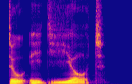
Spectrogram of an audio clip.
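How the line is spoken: Plain. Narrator (German): sagte er

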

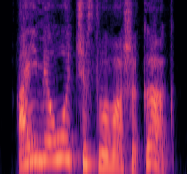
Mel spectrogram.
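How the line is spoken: Sudden simple cheerful laugh. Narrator (Russian): засмеялась вдруг, просто и весело

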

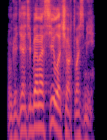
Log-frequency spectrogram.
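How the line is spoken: Angry outburst. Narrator (Russian): сердито накинулся на него офицер

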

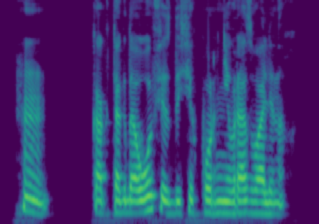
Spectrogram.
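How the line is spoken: Snorting. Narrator (Russian): хмыкнул Дмитрий

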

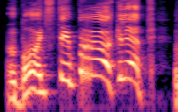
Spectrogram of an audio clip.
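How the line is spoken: Howled. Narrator (Russian): взвыл тот

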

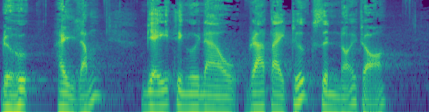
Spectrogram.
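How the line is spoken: Laughing loudly. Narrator (Vietnamese): Đoàn Hoàng Gia cười lớn nói

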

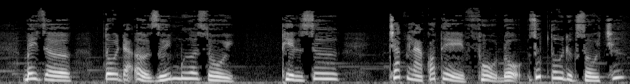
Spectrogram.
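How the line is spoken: Loud laughing. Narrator (Vietnamese): Nam thanh niên cười lớn

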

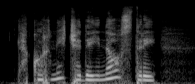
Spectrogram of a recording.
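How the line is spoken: Exclaiming. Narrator (Italian): esclamò Zazà

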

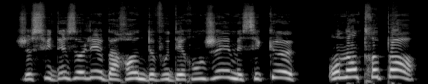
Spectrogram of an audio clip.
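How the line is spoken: Shouted from all sides. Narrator (French): cria de toutes parts

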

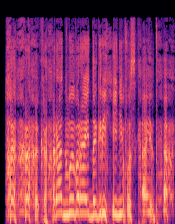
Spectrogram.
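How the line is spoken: Giggling. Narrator (Russian): хихикнул Агафон

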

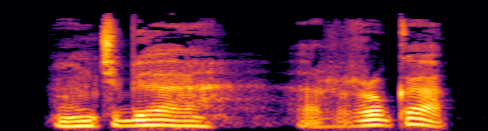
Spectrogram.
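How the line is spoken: Strained, forced out. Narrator (Russian): выдавил

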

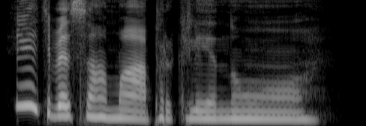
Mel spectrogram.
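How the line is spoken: Lazy reply. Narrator (Russian): Лениво ответила Улисса

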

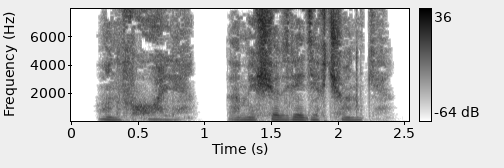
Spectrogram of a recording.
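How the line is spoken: Whisper. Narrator (Russian): шепнула она

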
